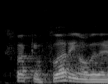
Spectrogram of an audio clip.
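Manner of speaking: loud, concerned relatives; worried calling. Retold or imitated. Relatives calling, worried about flood.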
